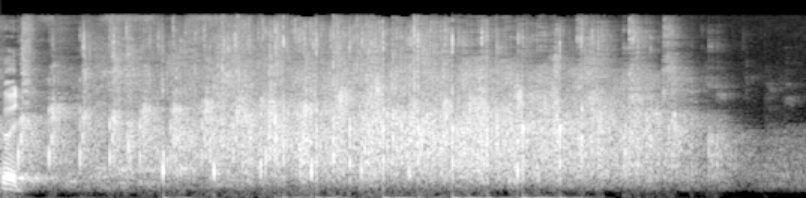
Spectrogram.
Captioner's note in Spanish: aplausos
